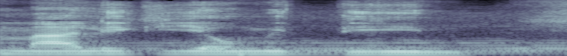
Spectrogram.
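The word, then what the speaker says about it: مالك يوم الدين: जैसे कि दाल के साथ देखिए मालिक यमिन नहीं पढ़ते हम सू फातिहा में हम पढ़ते हैं मालिक यमद्दीन ठीक है हम लाम को जो है साइलेंट कर देते हैं और लाम को दाल के साथ मर्ज कर देते हैं क्योंकि दाल पे जो है शद्दा है ठीक है मालिक यमद्दीन पढ़ते हैं हम बाद इसके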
